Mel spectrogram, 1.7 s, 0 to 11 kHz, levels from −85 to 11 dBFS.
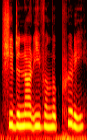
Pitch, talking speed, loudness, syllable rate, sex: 230 Hz, 205 wpm, -16 LUFS, 4.9 syllables/s, female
